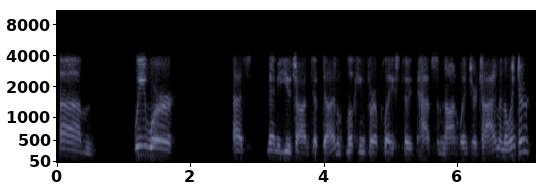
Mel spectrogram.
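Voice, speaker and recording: A man's voice: mid-range voice, animated, normal speed, creaky, dry recording. An American man, a sports broadcaster guesting on radio, chatting casually in an effusive, rambling way. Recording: thin, phone-like line.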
